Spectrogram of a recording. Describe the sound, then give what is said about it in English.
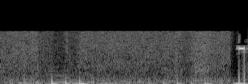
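Steady radio static hisses as a radio's tuner sweeps, then two quick, bright electronic beeps sound right at the end, signalling the very bottom of the tuning band, fairly loud. “A really cool feature about the radio stations that this thing has is it lets you know when you've come to the very bottom of the band with a beep.”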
